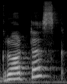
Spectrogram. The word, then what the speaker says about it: grotesque: learn it qu e for this you can have imaginary K while speaking so it is pronounced ad growl tusks okay he had grotesque means ugly ugly okay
